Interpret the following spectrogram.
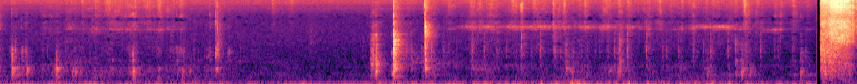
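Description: Faint clicks and scrapes of a small screwdriver turning out an electric guitar's pickguard screws, with a couple of sharper ticks about four seconds in.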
